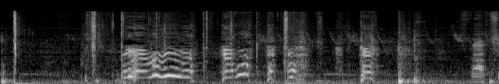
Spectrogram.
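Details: German Shepherd named Astor digging on the screen in a garden. A drawn-out, wavering whine is followed by shorter yelping barks, mixed with a person speaking and scraping sounds.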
